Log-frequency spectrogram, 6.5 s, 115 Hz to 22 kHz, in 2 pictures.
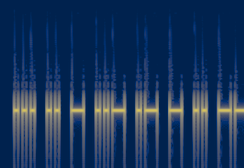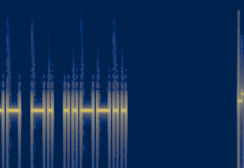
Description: Morse code, heard as a keyed tone, about 22 wpm, 700 Hz. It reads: SITUATION?
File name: practice / 22wpm / Sentences with 8-Word Phrases - 22wpm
